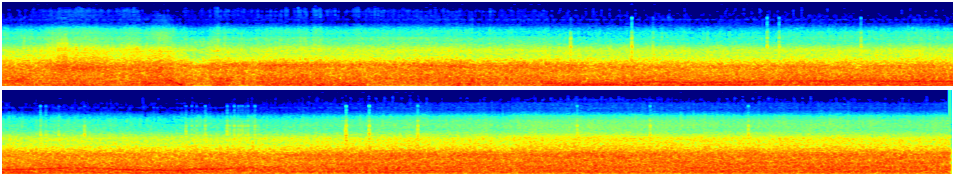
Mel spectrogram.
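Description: Strong wind rushes loudly past the microphone throughout.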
